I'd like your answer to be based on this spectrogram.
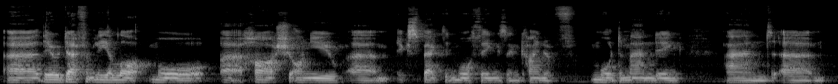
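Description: A young man in his twenties from Wales, a youth soccer coach, answering interview questions in a halting way with many fillers, recorded on a laptop webcam in a small room. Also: deep voice, little pitch movement, fairly bright tone. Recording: roomy webcam audio.

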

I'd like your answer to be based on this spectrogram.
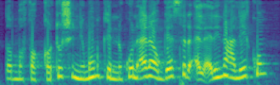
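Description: A fussy, quick-tempered young wife in a storybook reading, scolding in a raised voice, played by a woman narrator. Husky and rushed. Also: fairly high pitch, warm tone, pitched above the performer's own voice. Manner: complaining, raised voice.

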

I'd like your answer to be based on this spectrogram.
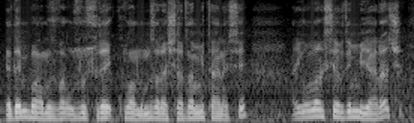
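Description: Fast-talking slightly hoarse young man. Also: medium pitch, warm tone, slight background noise. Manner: chatty, leans on the filler "hani". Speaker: car reviewer. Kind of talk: casual car review walkthrough. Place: outdoors beside a car in cold weather.

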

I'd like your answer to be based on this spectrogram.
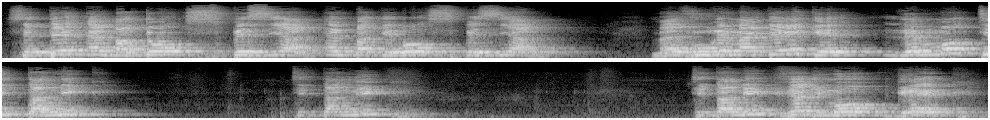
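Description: A man preaching a teaching sermon, slow and repetitive, pausing to check himself as he goes. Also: high voice, a bit bright. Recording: very echoey room.

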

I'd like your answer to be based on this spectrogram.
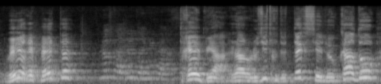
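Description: In his classroom, a male primary school teacher reads a story and leads a comprehension lesson, addressing his pupils directly. His high voice is sing-song, and he speaks slowly and repetitively.

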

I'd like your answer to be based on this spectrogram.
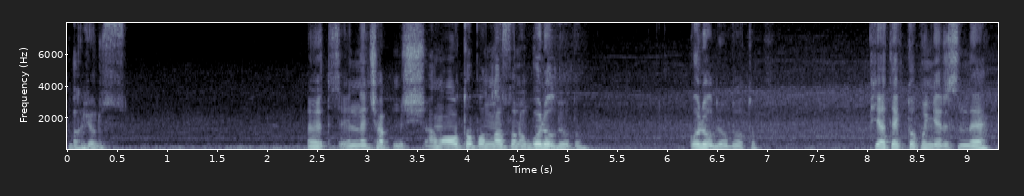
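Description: A young man commentating his own football video game, shouting at goals and griping at the referee. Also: fairly high pitch, moderate pace, pauses often, a little hiss or hum. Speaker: gaming YouTuber.

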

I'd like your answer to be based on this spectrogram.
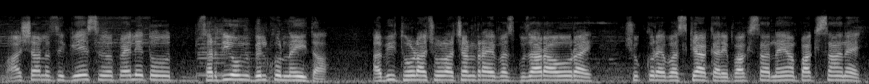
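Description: A man's voice: sits high, level tone, a little fast, a little hiss or hum. A man, a resident answering in a resigned way with pious phrases. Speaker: local resident interviewed.

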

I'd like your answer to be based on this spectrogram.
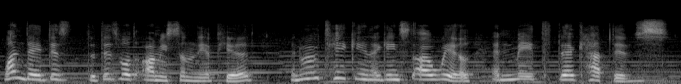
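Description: A creaky old hag of a plant sage , played by a man, haughty and cranky. The voice is pitched high and swoops theatrically, drawing words out slowly as in a video game read-through, with music behind it. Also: animated, muffled recording. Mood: approving, solemn. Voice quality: creaky, affected old-lady voice. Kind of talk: reading video game dialogue aloud in character.

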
